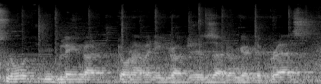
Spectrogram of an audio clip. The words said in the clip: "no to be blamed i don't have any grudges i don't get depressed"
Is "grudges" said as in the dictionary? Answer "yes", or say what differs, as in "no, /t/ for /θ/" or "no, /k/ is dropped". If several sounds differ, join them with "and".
no, /ɹ/ is dropped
